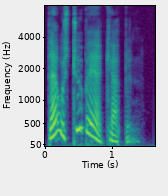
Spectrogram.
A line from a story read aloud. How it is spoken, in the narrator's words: said she, speaking very gently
